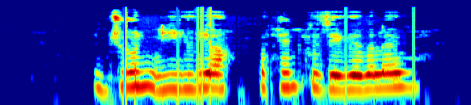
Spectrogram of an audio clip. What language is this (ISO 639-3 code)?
pus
